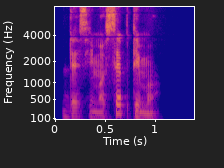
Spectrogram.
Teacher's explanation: cuando decimos decimoséptimo es una sola palabra unimos los dos elementos y recorrimos la tonicidad O más bien le quitamos la tonicidad a décimo y solo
